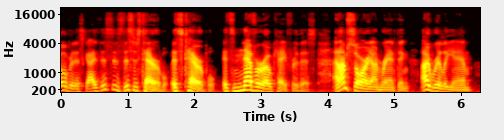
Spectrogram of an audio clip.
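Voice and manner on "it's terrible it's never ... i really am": normal talking voice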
